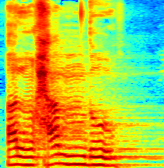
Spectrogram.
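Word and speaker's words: الحمد: আমার সাথে সাথে আলহামদু আলহামদু লিল্লাহি রব্বিল আলামিন আলহামদু হা গলার ভিতরে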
